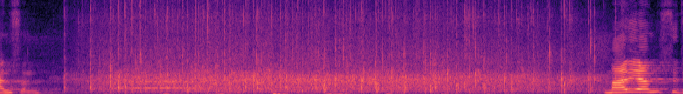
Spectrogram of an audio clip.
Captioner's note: audience applauding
